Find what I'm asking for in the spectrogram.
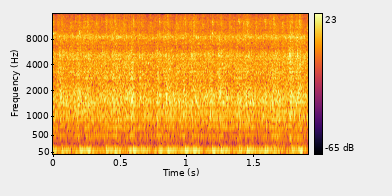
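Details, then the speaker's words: Bimota DB4 ie with Ducati engine, 10k miles, after a bit of warming up: steady, even low thumping idle with a light Ducati dry clutch rattle; healthy, standard form, everything works. "there you go that's the bike you can hear that ducati clutch dry clutch there she isn't there she is sounds well in standard form everything works"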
